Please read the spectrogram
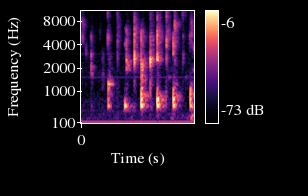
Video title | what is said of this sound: #thinkpinkart I am a Survivor Mixed Media Painting | I have some antiquing cream from Deco art in patina green and I'm going to shake it real good as you can hear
